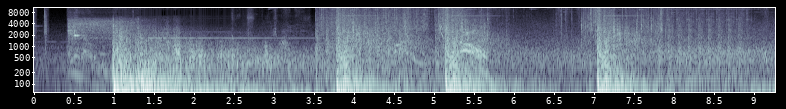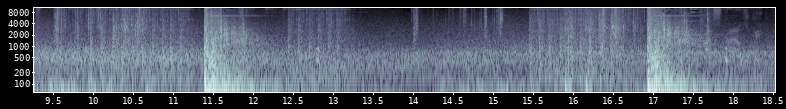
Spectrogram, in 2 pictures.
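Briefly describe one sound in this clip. Rifle shots crack loudly, one after another, each with a rolling echo.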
